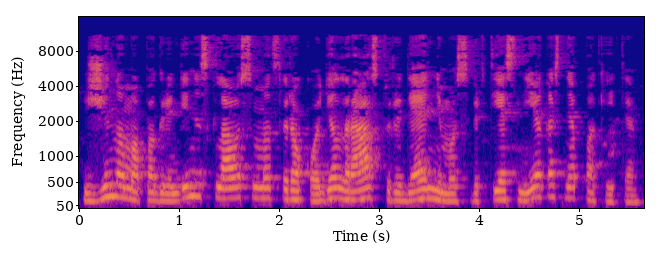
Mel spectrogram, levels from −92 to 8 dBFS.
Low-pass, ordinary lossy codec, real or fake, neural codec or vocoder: 14.4 kHz; MP3, 48 kbps; real; none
